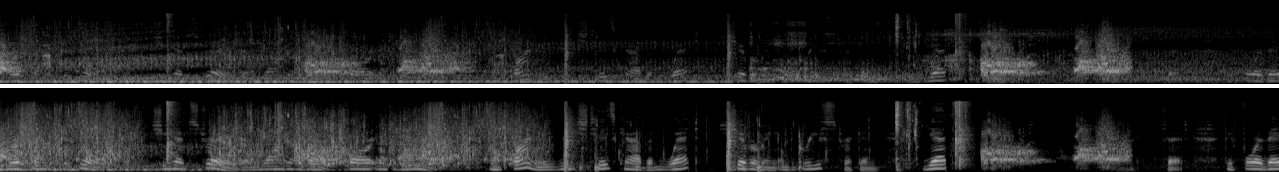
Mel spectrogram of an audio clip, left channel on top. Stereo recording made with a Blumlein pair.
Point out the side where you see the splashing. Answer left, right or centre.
right.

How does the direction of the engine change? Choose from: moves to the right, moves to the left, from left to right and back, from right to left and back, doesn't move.
moves to the left.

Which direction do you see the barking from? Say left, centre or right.
centre.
